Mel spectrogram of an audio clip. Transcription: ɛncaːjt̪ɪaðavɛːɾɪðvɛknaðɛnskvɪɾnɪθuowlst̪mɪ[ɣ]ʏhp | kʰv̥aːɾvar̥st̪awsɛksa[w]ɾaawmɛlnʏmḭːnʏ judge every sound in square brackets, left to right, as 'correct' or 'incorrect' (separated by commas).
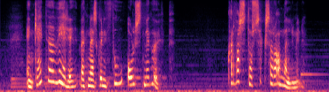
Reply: correct, correct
